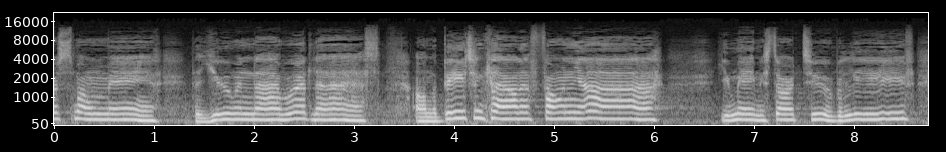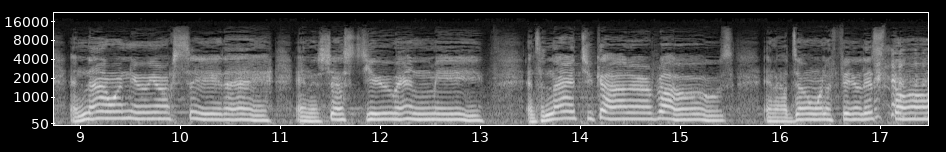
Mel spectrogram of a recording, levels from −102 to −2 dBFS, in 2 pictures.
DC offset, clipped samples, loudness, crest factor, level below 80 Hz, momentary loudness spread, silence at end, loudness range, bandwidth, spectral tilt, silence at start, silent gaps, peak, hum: under 0.1%; under 0.1%; -19 LUFS; 14 dB; -50 dBFS; 8 LU; 0 s; 1 LU; 12.5 kHz; -6 dB/octave; 0 s; none; -4 dBFS; none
